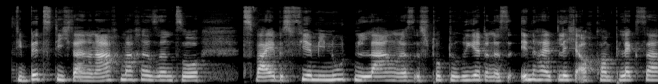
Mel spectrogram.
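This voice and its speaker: A woman talks at medium pitch and a moderate pace, her intonation monotone and flat. The recording is very clean, with a silent background. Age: 40s. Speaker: stand-up comedian. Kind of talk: stand-up; casual chat.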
